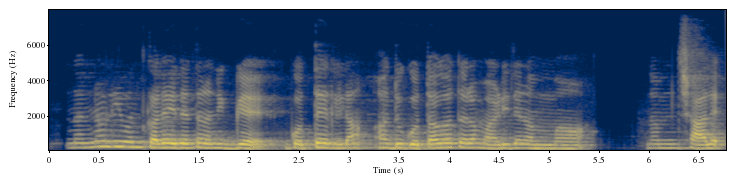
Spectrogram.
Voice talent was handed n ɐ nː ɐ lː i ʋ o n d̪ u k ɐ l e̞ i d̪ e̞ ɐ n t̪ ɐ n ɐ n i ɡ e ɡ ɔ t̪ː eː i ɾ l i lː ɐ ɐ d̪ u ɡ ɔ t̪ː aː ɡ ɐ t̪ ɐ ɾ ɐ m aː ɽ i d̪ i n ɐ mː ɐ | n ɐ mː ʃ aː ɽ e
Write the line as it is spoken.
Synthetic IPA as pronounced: n ɐ nː ɐ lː i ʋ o n d̪ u k ɐ l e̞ i d̪ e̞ ɐ n t̪ ɐ n ɐ n i ɡ e ɡ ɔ t̪ː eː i ɾ l i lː ɐ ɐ d̪ u ɡ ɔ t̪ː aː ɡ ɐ t̪ ɐ ɾ ɐ m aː ɽ i d̪ e n ɐ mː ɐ | n ɐ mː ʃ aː l e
